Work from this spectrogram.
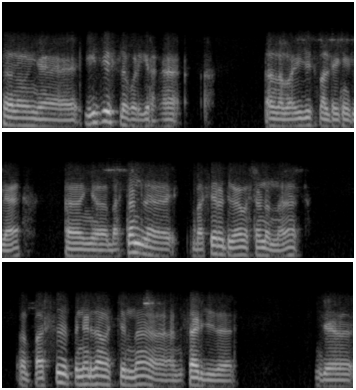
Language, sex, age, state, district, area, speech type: Tamil, male, 18-30, Tamil Nadu, Nagapattinam, rural, conversation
